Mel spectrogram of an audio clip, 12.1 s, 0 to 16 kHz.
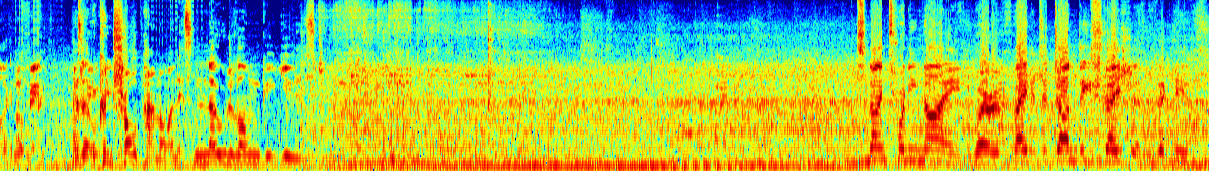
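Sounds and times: diesel train engines droning: 0:00.0 - 0:12.0.

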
